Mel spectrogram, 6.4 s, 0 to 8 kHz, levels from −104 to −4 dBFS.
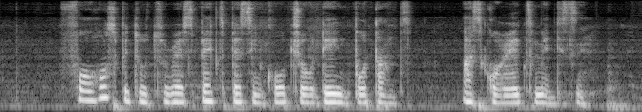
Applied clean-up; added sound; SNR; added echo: none; none; none; reverberation time 0.2 s.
